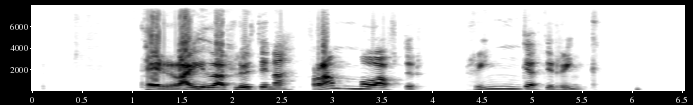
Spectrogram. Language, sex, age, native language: Icelandic, male, 60-69, Icelandic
